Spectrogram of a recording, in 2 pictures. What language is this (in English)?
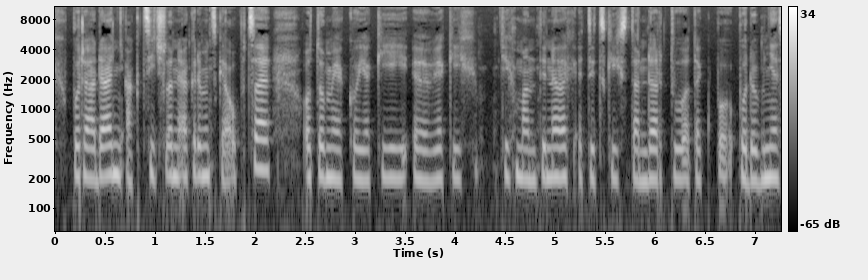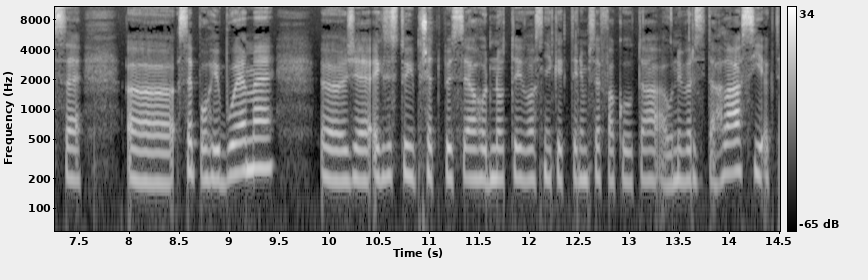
Czech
